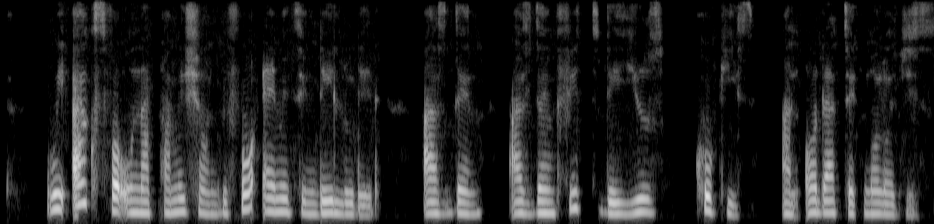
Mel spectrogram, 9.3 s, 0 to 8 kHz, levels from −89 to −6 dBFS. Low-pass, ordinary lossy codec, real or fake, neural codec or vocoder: none; none; fake; codec, 16 kHz, 4 kbps, FunCodec, trained on LibriTTS, 50 frames a second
